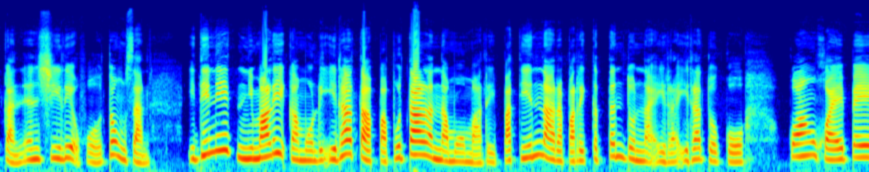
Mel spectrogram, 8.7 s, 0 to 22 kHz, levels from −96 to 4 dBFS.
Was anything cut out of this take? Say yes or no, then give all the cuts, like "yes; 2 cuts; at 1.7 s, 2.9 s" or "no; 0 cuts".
no; 0 cuts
